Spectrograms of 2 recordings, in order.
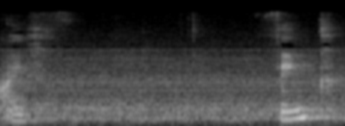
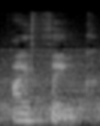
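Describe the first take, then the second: First: The word begins with an f sound. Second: The word begins with a th sound. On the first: The speaker calls it wrong. "or an F" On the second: The speaker calls it right. "rather than I think"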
